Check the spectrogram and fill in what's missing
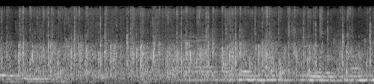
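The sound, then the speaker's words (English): An audience applauds steadily for a 90-year-old woman running for public office, a dense wash of many hands clapping at an even, fairly loud level for the whole stretch, with a faint murmur of voices beneath. “And I'd like to just give her a round of applause.”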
